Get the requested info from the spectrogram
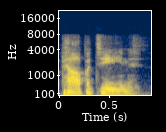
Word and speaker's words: Palpatine: Abrams, for his part, says in a new interview with Empire, some people feel like we shouldn't revisit the idea of Palpatine. Did I say it right that time? – Yes.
